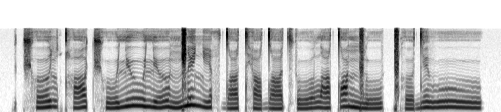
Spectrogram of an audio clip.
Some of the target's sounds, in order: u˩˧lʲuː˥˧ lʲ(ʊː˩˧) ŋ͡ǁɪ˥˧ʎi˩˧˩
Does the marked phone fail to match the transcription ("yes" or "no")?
yes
